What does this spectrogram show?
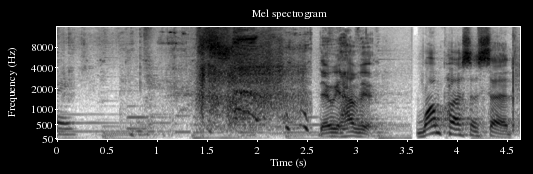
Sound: blows

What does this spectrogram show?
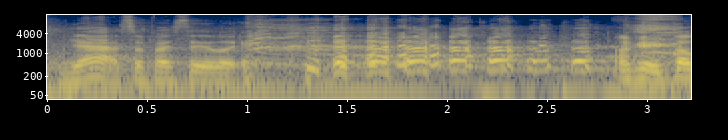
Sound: laughs

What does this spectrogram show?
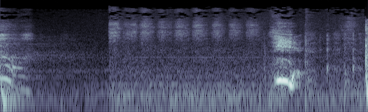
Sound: chuckles

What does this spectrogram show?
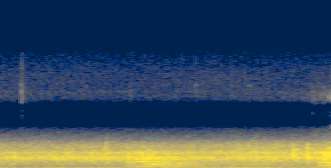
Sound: CSX Horn Whistle

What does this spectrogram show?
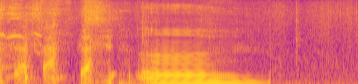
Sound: manly Sigh

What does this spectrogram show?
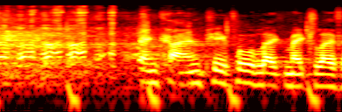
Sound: audience laughter

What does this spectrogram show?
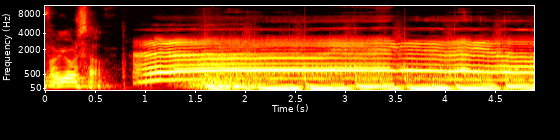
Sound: Dinos groaning

